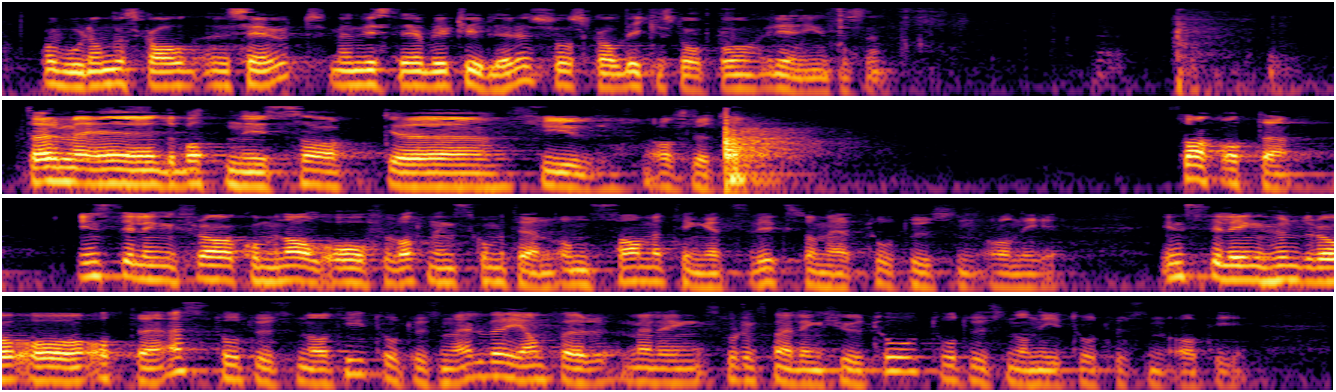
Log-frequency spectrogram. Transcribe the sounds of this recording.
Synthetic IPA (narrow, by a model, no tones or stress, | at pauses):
ɔʋʊɖɑnd̪ɛskɑlseːʉːt̪mɛnʋɪsd̪ɛblɪʈʰyːd̪lɪəɾəsɔskɑld̪ɛɪkːəst̪oːpʰɔɾɛjeːɾɪŋənspʰɾɛsɪd̪ɛ̰nt̪ | d̪̥æɾmeːæd̪ɛbɑt̪ːn̩ɪsɑːk | syːʋɑ̰ːʋʂlʉt̪ə | sɑːkɔt̪ːə | ɪnst̪ɪlɪŋfɾɑːkʰʊmʉnɑːlɔfɔɾʋɑlt̪nɪŋskʊmɪt̪ʰeːənɔmsɑːmət̪ʰɪŋət̪sʋɪɾksɔmheːt̪ʰːuːt̪ʰʉːsn̩o̰ːnḭː | ʔɪnst̪ɪlɪŋɦʉnd̪ɾəoʔɔːɔ̰t̪ʰːəɛst̪ʰuːt̪ʰʉːsn̩oːt̪ʰiːt̪ʰuːt̪ʰʉːsn̩ɔːɛlʋəjɛnføːɾmɛlɪŋst̪uːʈɪŋsmɛlɪŋçʉːət̪ʰuːt̪ʰuːt̪ʰʉːsn̩oːniːt̪ʰuːt̪ʰʉːsn̩o̰ːt̪ʰḭː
